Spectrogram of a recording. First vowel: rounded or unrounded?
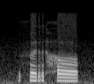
unrounded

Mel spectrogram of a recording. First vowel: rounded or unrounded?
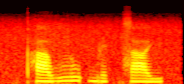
unrounded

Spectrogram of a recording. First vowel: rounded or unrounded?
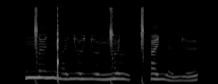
unrounded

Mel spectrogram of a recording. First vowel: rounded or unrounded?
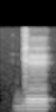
unrounded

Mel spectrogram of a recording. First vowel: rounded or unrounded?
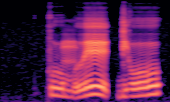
rounded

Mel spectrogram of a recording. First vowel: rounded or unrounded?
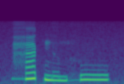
unrounded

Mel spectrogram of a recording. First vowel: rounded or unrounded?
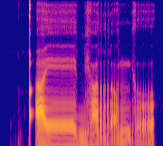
unrounded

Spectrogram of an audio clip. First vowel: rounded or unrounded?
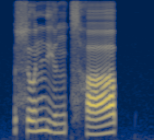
rounded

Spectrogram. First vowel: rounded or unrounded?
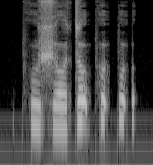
rounded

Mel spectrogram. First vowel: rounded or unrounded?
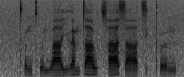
rounded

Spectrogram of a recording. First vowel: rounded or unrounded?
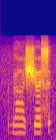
unrounded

